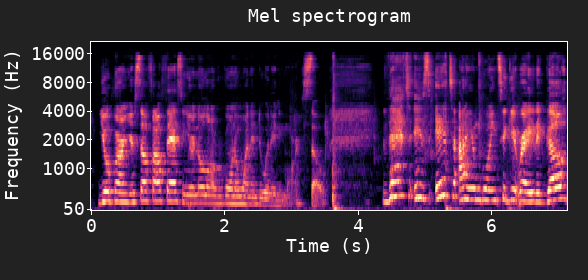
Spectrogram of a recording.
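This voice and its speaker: A woman speaks at a fairly quick pace and a fairly high pitch, with noticeable background noise and audible room echo. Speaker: nail business owner and YouTuber. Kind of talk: live stream chat. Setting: office with crew, live video. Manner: fast.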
